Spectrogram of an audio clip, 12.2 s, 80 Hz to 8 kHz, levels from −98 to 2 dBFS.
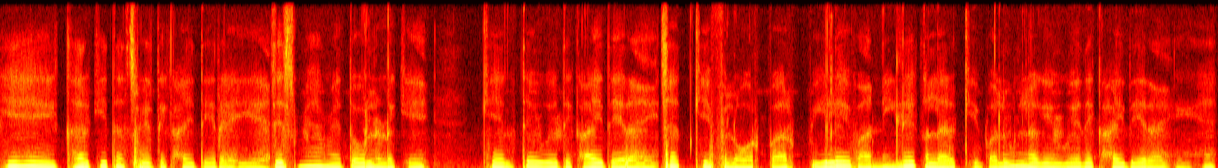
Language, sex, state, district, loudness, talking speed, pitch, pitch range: Hindi, female, Chhattisgarh, Sukma, -17 LUFS, 170 wpm, 180 Hz, 170-195 Hz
